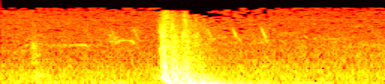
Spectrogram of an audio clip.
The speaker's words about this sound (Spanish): abre la puerta y se apea.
